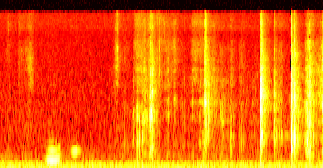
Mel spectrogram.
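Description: Faint rustling and sharp clicks of a small cardboard product carton being opened and handled, the clicks coming thicker in the second half.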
